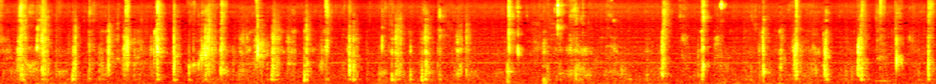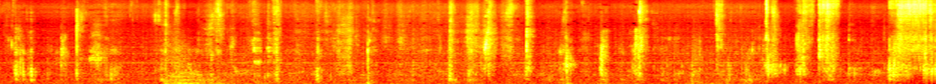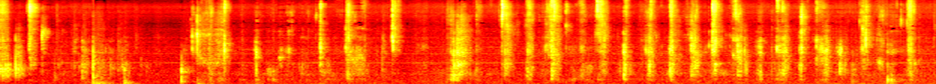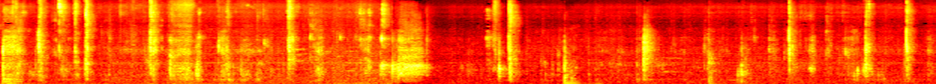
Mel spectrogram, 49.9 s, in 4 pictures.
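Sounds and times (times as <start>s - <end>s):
chewing with wet mouth clicks: 0.0s - 14.0s, 27.4s - 43.0s, 47.3s - 49.9s.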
